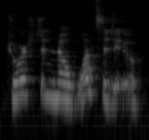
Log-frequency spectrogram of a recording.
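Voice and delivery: ordinary delivery, nothing marked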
